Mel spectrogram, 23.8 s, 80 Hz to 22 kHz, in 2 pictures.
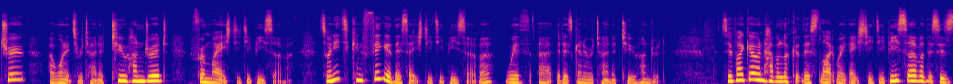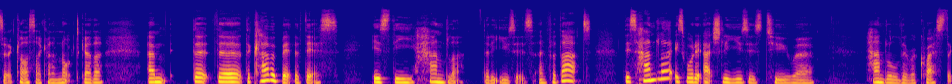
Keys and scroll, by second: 5.3 super+b.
